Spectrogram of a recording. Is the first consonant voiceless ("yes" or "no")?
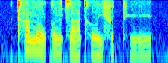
yes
